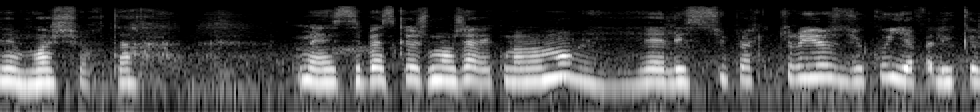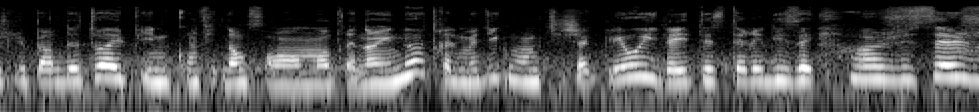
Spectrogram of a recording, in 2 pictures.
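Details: Adult woman, actress; normal speech.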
